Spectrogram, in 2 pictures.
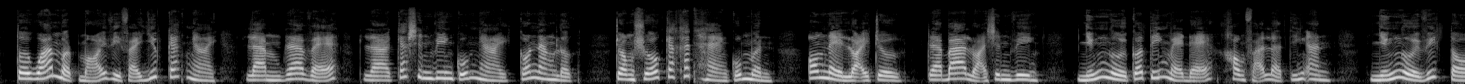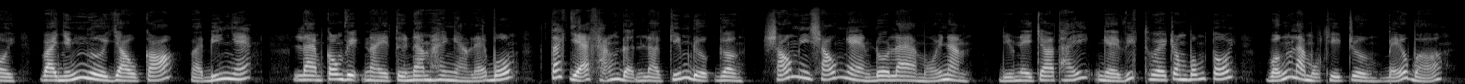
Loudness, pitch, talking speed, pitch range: -17 LUFS, 210 Hz, 200 wpm, 185-260 Hz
